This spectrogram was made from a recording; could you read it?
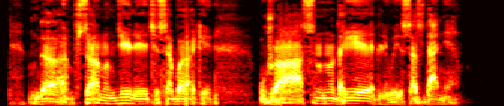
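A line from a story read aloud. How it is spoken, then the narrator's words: Muffled low bass. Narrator (Russian): Ганнибал поддержал его глухим баском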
